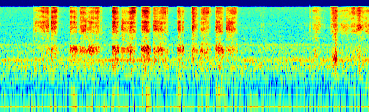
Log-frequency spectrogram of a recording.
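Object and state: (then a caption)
Pencil scratching on a paper sketchbook page. A spiral paper sketchbook lies flat while a hand rubs the page, then scratches and shades across a dark patch with a pencil tip held in the fingertips. Soft, papery rubbing gives way to bursts of bright, dry scratching strokes over a faint steady tone.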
